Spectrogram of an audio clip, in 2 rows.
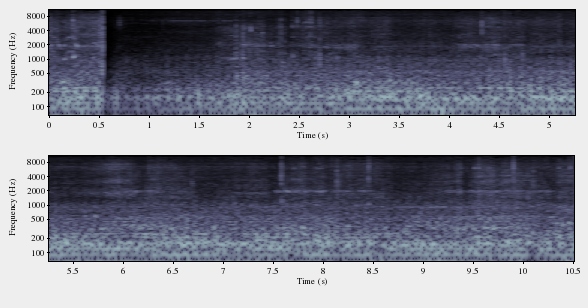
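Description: Steady low rumble of a boat's 90 hp Evinrude E-TEC outboard motor running. The sound drops out abruptly about half a second in and swells back over the following second.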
